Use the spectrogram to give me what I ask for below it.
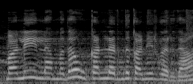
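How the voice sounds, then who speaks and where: A woman's voice: high voice, animated, quick pace, big-room sound. An anxious, fussing mother. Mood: worried. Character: worried, loving mother. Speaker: mother in a dubbed serial. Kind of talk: dubbed TV serial drama. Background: background music.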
